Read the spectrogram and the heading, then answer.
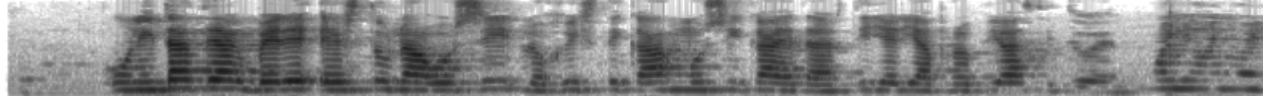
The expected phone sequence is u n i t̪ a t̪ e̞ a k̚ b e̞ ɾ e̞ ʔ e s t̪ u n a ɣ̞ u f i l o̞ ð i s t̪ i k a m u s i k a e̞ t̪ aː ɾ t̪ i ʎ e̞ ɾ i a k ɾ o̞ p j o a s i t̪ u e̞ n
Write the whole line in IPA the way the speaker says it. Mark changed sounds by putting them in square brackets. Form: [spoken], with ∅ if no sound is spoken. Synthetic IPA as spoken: u n i t̪ a t̪ e̞ a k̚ b e̞ ɾ e̞ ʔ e s t̪ u n a ɣ̞ u [s] i l o̞ [ɣ] i s t̪ i k a m u s i k a e̞ t̪ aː ɾ t̪ i ʎ e̞ ɾ i a [p] ɾ o̞ p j o a s i t̪ u e̞ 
